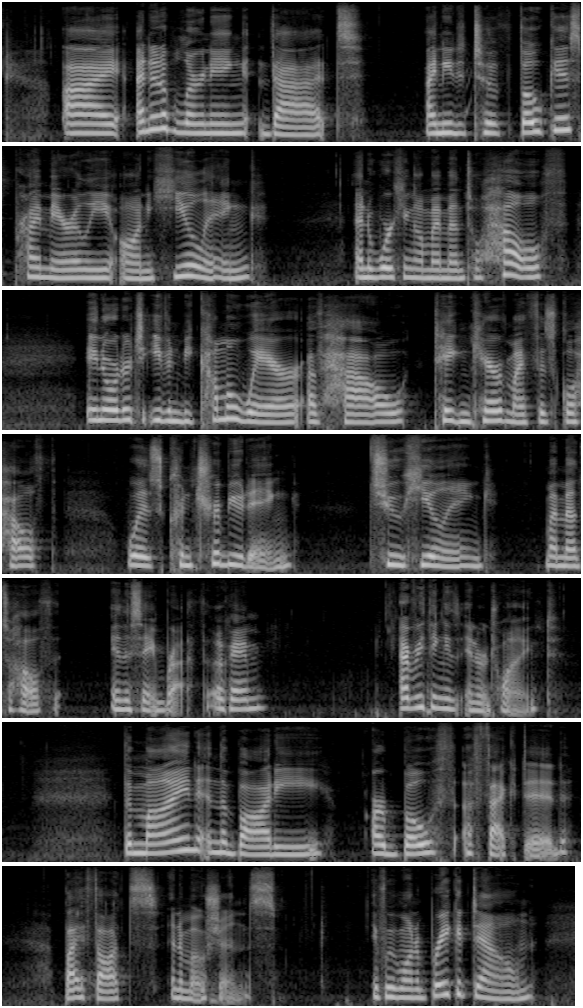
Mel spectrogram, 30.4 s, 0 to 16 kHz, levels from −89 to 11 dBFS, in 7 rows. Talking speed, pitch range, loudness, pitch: 130 wpm, 220-255 Hz, -21 LUFS, 235 Hz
